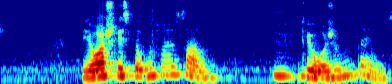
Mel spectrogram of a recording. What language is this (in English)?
Portuguese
